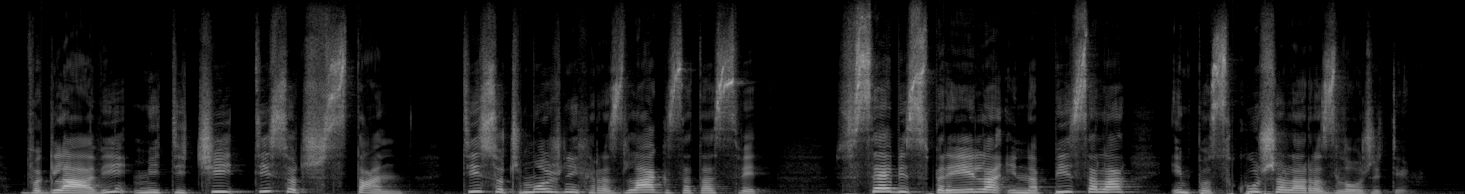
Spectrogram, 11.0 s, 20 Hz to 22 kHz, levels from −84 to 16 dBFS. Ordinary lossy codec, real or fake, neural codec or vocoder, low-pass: none; real; none; none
